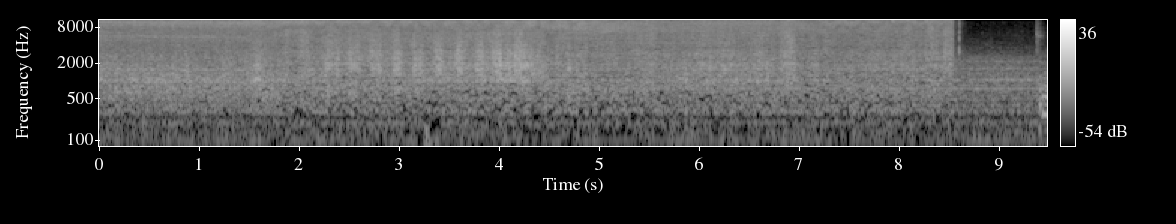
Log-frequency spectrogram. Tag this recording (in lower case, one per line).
speech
